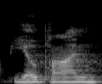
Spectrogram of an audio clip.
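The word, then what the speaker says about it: yaupon: tea from our tea Farm down here to yopon which is you know the only indigenous caffeinated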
